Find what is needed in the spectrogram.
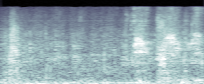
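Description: Hand trigger spray bottle spraying a horse's legs. About halfway in come two short hissing squirts.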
